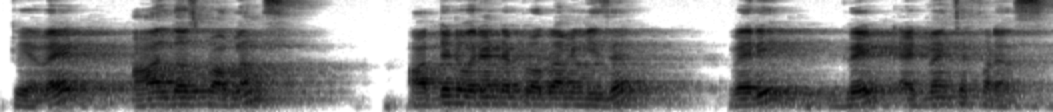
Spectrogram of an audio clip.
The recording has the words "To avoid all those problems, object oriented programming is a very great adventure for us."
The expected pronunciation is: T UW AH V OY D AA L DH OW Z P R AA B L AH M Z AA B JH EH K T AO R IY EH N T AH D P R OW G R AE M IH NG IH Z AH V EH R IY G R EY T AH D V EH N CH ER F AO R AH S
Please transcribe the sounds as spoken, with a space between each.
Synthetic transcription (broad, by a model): T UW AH V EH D AA L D OW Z P R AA B L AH M S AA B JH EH T AO R IY EH N T AH D P R OW G R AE M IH NG IH Z AH V EH R IY G R EY T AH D V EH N CH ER F AO R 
